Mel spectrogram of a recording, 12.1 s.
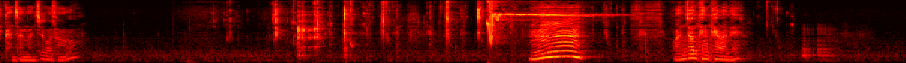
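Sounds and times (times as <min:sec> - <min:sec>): person chewing with wet mouth clicks: 0:02.8 - 0:06.5, 0:10.2 - 0:10.7.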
